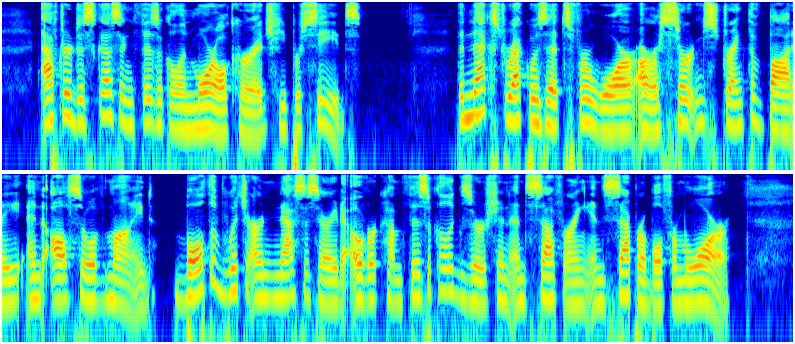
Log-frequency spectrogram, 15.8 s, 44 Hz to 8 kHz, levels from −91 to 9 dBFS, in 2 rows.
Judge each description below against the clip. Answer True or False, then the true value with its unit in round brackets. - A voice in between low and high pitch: True (165 Hz)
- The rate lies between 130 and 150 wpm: True (145 wpm)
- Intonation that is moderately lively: True (4.0 semitones)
